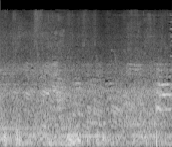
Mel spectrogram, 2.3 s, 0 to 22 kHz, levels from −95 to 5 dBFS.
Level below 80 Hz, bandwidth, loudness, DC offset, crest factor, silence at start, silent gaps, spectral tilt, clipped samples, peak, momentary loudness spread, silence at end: -32 dBFS; 16.5 kHz; -16 LUFS; under 0.1%; 16 dB; 0 s; none; -6 dB/octave; under 0.1%; 0 dBFS; 4 LU; 0 s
